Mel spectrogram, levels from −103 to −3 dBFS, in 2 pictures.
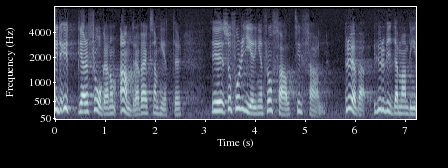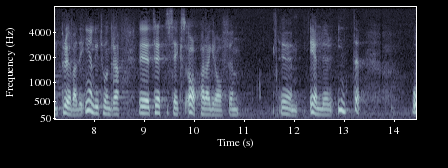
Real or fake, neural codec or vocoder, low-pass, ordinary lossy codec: real; none; none; none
